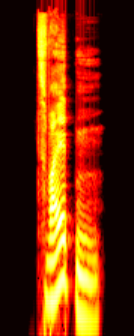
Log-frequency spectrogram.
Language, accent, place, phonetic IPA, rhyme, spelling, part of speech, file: German, Germany, Berlin, [ˈt͡svaɪ̯tn̩], -aɪ̯tn̩, Zweiten, noun, De-Zweiten.ogg
- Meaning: dative plural of Zweiter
